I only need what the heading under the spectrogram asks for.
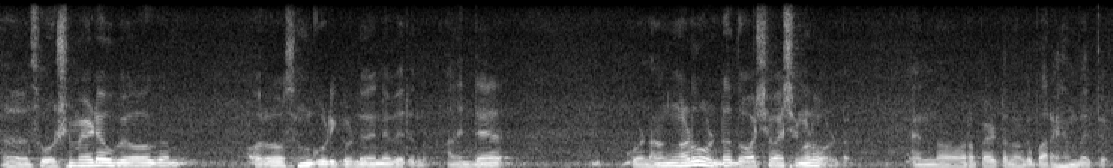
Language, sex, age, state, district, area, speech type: Malayalam, male, 18-30, Kerala, Kottayam, rural, spontaneous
